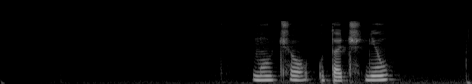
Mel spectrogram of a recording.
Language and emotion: Russian, neutral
